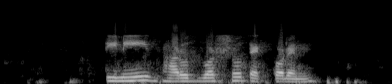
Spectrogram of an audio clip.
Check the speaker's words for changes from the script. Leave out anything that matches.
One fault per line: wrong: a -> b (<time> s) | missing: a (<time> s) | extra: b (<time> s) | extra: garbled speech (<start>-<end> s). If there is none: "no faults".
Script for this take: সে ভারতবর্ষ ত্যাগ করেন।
wrong: সে -> তিনি (1.1 s)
